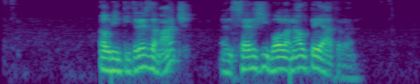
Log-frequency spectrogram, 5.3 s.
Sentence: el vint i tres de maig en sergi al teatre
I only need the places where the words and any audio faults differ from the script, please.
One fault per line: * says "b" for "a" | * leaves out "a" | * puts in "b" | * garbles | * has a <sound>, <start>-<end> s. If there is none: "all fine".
* puts in "vol anar"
